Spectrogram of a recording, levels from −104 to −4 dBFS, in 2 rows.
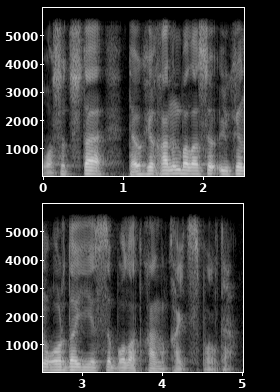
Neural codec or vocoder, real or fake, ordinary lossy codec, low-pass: none; real; none; 5.4 kHz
